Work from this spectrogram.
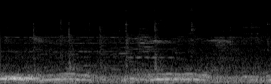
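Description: Racing pigeons, including a male, coo in a loft, a low, rolling, repeated coo that swells and fades close by, with faint chirps in the background.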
